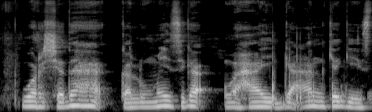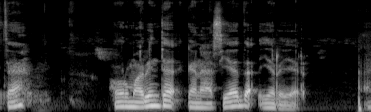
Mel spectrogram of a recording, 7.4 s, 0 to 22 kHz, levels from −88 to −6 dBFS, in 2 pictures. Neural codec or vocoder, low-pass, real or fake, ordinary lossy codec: none; none; real; none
